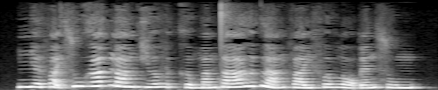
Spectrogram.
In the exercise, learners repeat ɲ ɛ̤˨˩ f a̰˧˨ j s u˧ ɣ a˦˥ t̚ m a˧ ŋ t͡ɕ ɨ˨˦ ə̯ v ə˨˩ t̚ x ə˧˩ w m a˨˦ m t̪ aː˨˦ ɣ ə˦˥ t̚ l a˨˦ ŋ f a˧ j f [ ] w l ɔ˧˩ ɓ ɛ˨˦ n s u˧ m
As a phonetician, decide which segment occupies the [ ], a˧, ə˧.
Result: ə˧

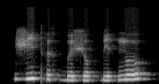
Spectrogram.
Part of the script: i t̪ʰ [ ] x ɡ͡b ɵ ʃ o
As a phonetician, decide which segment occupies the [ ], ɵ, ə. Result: ə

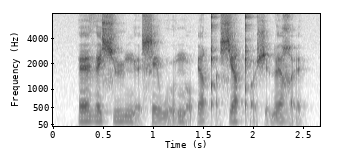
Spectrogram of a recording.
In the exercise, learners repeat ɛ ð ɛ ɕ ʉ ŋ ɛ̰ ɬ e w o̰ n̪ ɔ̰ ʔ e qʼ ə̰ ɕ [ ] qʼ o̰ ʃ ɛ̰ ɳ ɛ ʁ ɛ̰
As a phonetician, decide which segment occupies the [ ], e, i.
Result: e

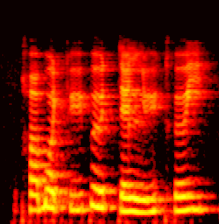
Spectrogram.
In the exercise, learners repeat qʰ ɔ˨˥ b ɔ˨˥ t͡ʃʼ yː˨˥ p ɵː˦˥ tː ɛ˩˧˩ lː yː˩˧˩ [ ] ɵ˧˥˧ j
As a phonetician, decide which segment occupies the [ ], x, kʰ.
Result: kʰ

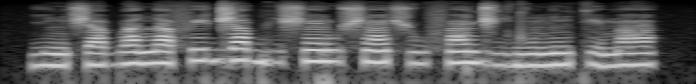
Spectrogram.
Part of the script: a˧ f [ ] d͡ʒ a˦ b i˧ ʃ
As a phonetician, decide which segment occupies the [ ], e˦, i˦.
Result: e˦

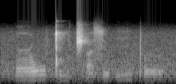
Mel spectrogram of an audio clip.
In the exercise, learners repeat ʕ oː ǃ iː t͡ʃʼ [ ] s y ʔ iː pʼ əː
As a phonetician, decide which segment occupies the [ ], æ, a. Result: a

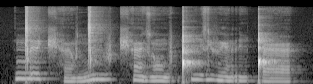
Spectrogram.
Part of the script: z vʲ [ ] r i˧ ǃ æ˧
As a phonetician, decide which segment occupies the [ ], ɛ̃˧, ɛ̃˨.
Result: ɛ̃˧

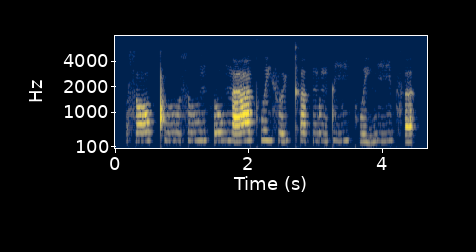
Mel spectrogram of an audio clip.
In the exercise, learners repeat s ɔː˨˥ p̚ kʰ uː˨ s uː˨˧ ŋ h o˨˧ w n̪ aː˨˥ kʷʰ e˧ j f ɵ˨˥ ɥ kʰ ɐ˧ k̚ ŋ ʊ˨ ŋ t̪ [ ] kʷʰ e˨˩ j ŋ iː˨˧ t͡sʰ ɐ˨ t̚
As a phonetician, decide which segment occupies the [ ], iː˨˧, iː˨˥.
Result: iː˨˥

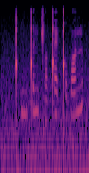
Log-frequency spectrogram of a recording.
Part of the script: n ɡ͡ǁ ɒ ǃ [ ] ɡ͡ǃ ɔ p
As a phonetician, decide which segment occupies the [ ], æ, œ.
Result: æ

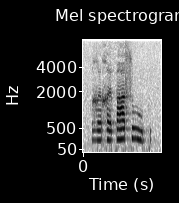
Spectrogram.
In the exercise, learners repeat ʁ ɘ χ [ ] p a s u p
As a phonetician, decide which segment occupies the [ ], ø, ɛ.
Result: ɛ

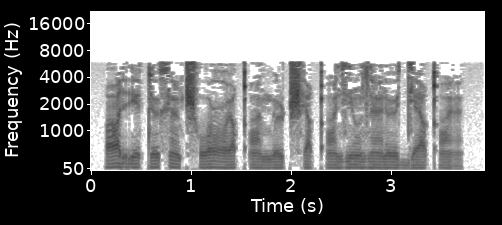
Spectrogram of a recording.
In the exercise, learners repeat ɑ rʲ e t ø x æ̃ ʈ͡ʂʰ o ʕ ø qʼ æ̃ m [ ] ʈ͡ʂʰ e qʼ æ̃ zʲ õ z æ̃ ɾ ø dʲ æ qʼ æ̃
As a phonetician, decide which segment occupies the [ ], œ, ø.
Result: ø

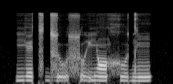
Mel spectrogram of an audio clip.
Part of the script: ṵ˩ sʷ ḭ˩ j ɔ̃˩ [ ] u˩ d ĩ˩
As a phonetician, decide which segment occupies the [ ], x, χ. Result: x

